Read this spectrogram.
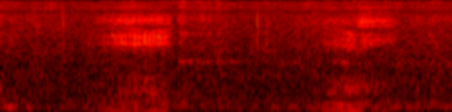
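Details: Sleeping pet snoring while lying on a companion: soft rhythmic snores, about two breaths per second apart, in a quiet room.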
